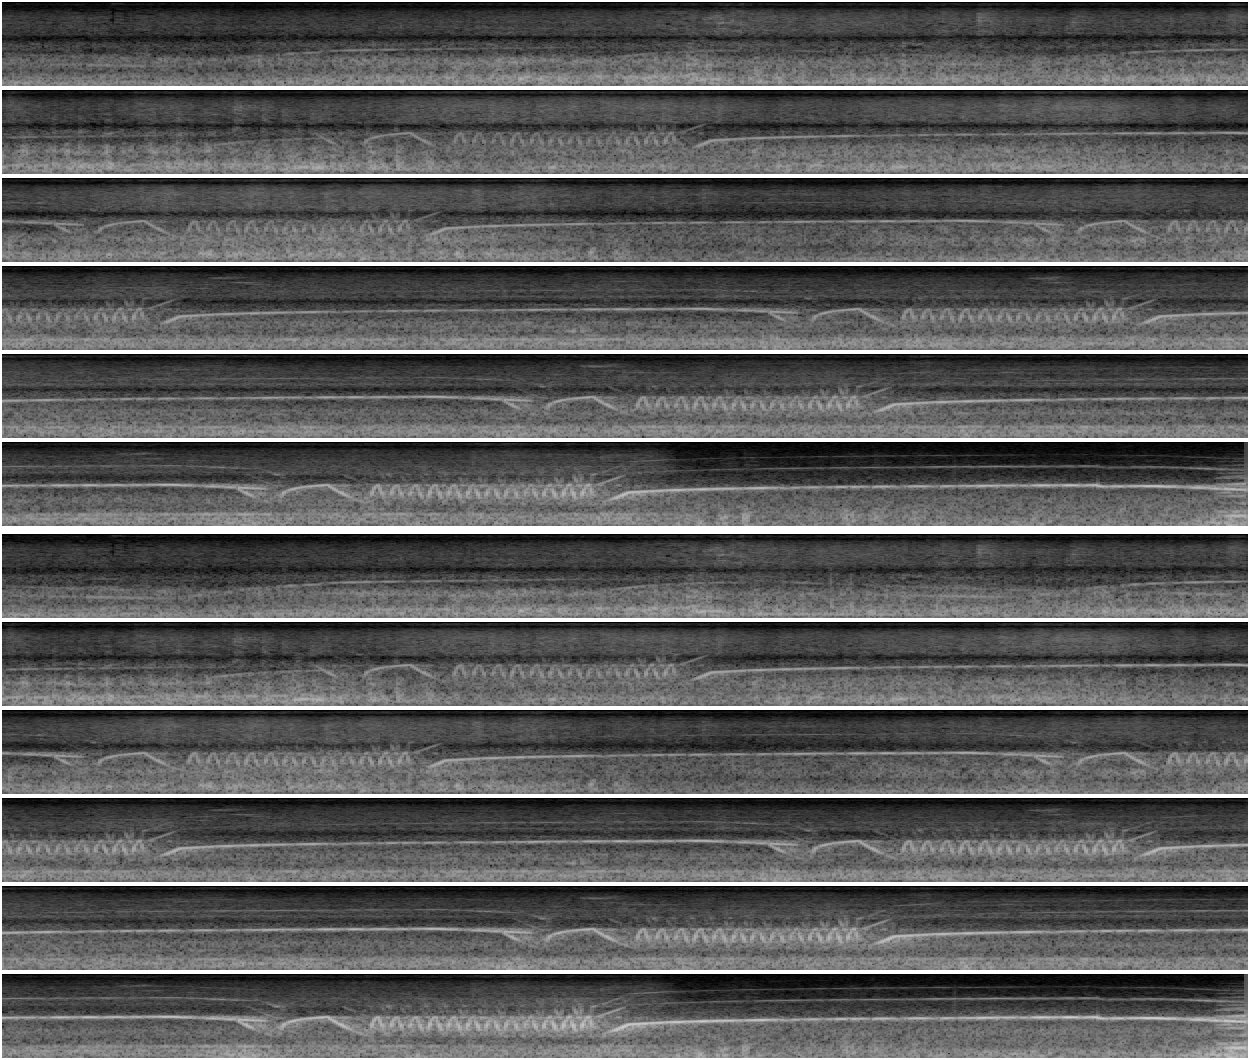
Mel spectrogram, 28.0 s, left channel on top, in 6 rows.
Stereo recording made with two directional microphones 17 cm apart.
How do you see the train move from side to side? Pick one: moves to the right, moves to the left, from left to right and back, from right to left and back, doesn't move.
doesn't move.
